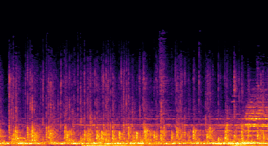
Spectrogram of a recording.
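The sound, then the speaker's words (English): An audience claps together as a hand clap of praise to Jesus, in a steady, dense wash of applause, with a low sustained organ-like tone underneath for most of the stretch. “Let's give Jesus a hand clap of praise this morning.”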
